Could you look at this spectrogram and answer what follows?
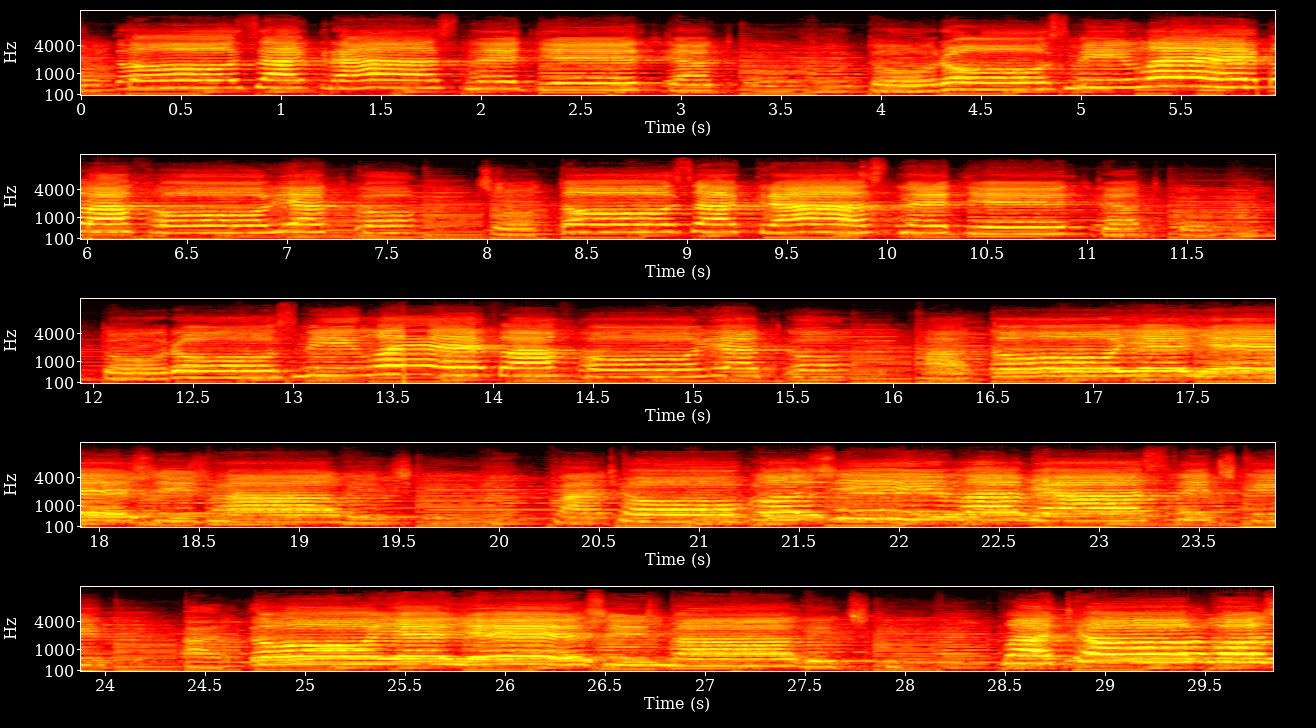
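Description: Young voices singing a Christmas song in phrases, accompanied by acoustic guitar.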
